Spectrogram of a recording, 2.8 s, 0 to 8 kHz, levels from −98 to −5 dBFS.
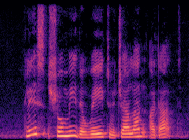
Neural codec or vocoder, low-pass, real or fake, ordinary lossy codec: codec, 16 kHz, 4 kbps, FreqCodec, larger model; none; fake; none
